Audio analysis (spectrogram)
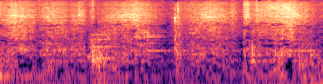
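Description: Puliyogare spice powder fries in oil and is stirred in a pan, with a close soft sizzle and repeated scraping stir strokes in an uneven rhythm, without speech.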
